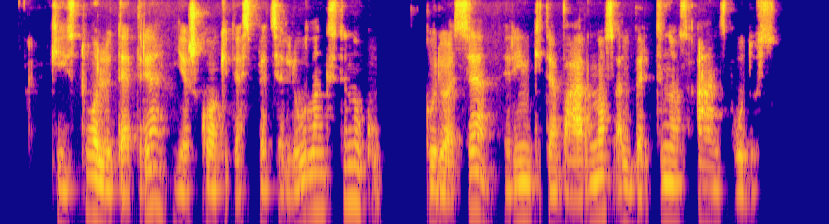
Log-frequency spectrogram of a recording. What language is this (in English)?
Lithuanian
